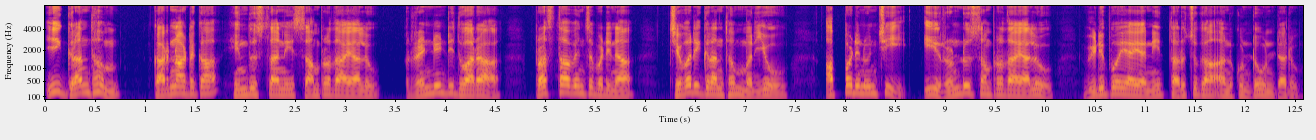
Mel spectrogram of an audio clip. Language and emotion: Telugu, neutral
